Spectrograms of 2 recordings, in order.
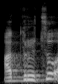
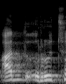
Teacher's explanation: అదృచు అన్నప్పుడు అద్ ఋచు అని పలకం అదృ అని పలుకుతాం ఊది పలకబడవు కాబట్టి అదృచు విద్రుచు మొదలైనవన్నీ కూడా సంయుక్తాక్షరానికి ముందున్నవి లఘువులే అవుతాయి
